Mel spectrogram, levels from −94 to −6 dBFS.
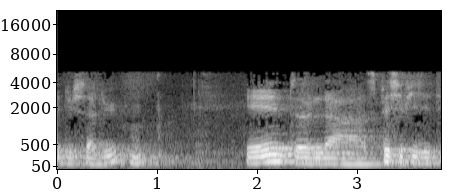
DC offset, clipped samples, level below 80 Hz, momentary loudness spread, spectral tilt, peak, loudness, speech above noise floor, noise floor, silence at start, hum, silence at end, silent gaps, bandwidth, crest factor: under 0.1%; under 0.1%; -52 dBFS; 13 LU; -6 dB/octave; -2 dBFS; -20 LUFS; 25 dB; -44 dBFS; 0 s; none; 0 s; none; 5.4 kHz; 18 dB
